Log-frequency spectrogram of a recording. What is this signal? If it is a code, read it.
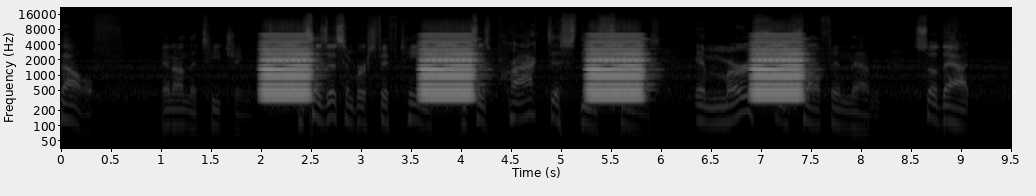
Train horn signal, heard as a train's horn, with room echo and speech in English. 4 short. On North American railways: a request for a signal to be given or repeated.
